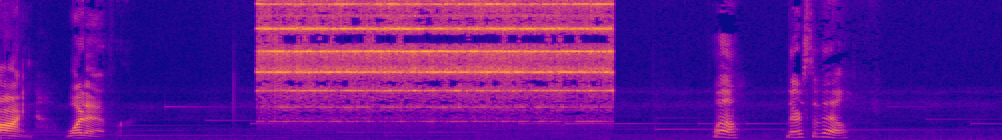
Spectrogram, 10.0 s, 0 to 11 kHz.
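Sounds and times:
faint background music: 0.0s - 10.0s
school bell ringing: 2.6s - 6.2s.

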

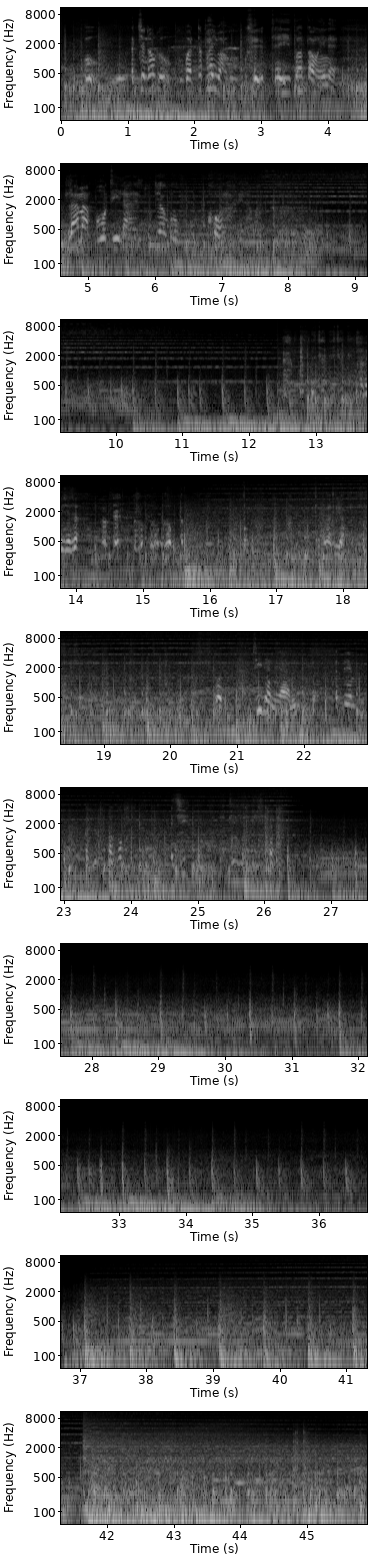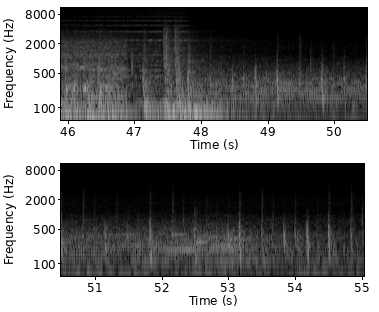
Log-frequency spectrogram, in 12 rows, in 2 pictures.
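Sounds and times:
low throbbing drone: 0.0s - 54.0s.

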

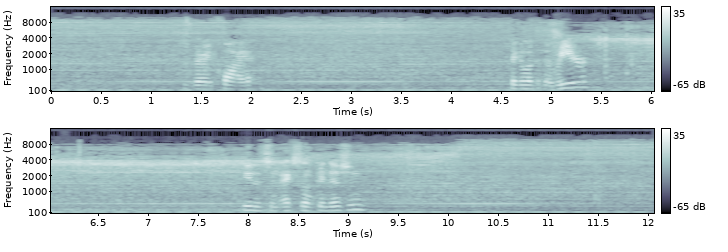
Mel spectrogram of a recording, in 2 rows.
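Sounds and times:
centrifuge humming with high whine: 0.0s - 12.0s.

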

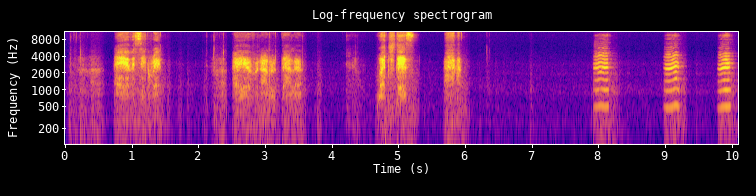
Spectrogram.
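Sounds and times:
woman whispering: 0.7s - 1.6s, 2.4s - 3.7s, 4.6s - 6.1s.

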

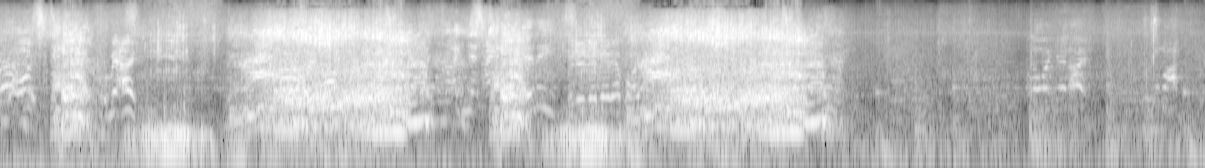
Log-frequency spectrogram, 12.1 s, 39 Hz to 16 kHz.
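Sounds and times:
monster growling roar: 0.5s - 8.5s.

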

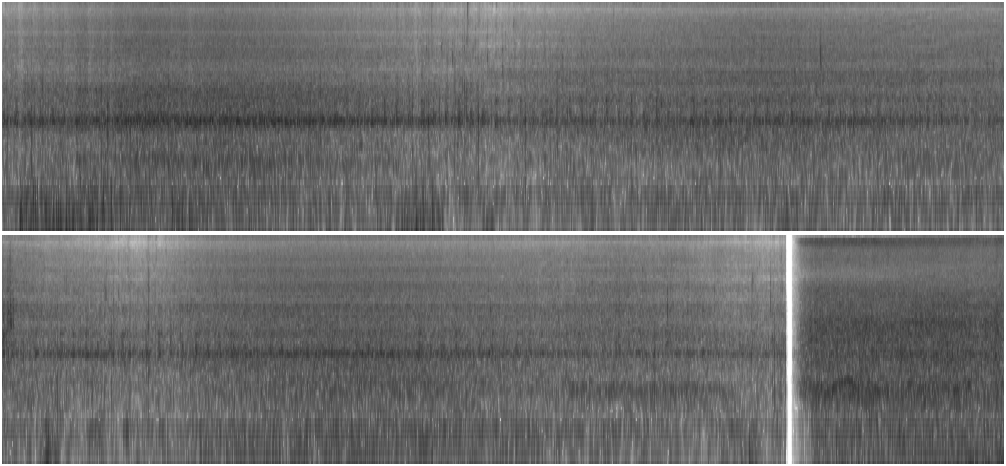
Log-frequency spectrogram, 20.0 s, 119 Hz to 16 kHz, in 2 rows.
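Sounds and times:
wind rumbling on microphone: 0.0s - 20.0s
storm rain: 17.4s - 20.0s
high-pitched whine: 18.0s - 20.0s.

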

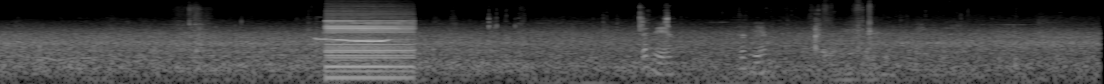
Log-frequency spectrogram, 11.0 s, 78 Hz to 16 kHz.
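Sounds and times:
wrong answer buzzer: 3.3s - 4.2s.

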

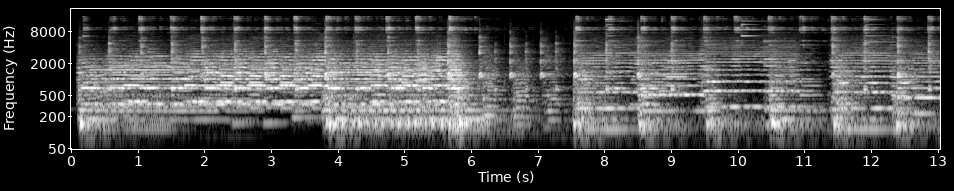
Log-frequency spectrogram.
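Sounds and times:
concert band playing: 0.0s - 13.0s.

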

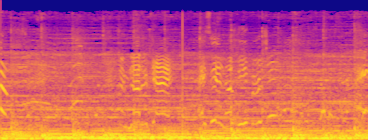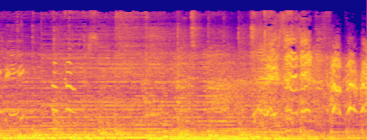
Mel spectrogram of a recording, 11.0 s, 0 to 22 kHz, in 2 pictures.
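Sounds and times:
live pop concert music: 0.0s - 11.0s
crowd singing along: 6.0s - 11.0s.

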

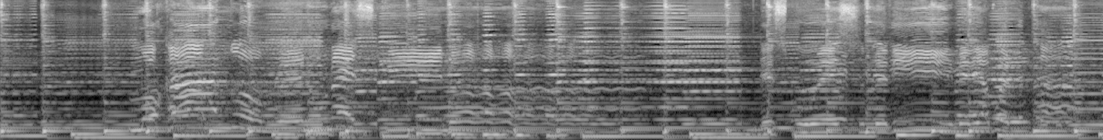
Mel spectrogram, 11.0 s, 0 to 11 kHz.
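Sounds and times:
accordion melody: 0.0s - 11.0s
guitarron bass line: 0.0s - 11.0s
strummed guitar chords: 0.0s - 11.0s.

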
